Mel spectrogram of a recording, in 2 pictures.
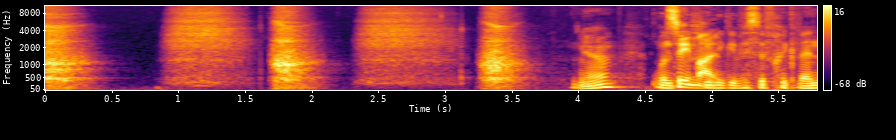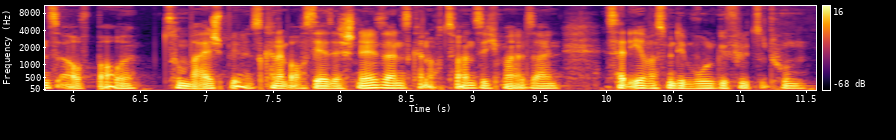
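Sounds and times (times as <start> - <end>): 
hyperventilation breathing in through the nose and out through the mouth: 0.0 - 4.6
speech: 4.0 - 11.5.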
